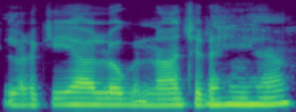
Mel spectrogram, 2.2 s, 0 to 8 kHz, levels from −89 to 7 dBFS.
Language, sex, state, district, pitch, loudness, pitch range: Hindi, male, Bihar, Patna, 130 Hz, -15 LUFS, 125-135 Hz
